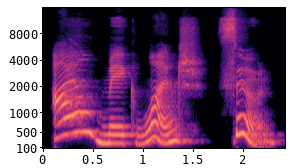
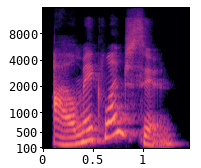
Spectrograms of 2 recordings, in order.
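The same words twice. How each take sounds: First: The sentence is said slowly. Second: The sentence is said quickly. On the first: "The first time I will say it slowly" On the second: "the second time I will say it quickly, like a native speaker"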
